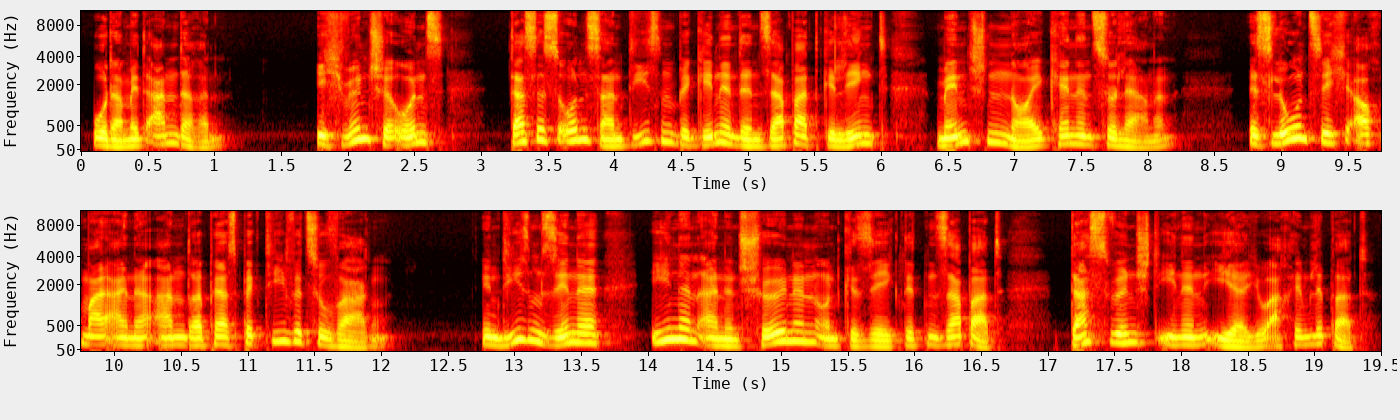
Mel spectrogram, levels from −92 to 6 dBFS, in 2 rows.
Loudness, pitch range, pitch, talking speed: -17 LUFS, 120-195 Hz, 145 Hz, 130 wpm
